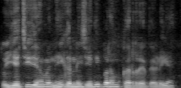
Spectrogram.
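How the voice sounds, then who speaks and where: A young man races through his own ghost story for YouTube viewers, his slightly high voice carrying a warm tone. He keeps it casual and chatty, talking to the audience directly and checking in with fillers throughout.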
